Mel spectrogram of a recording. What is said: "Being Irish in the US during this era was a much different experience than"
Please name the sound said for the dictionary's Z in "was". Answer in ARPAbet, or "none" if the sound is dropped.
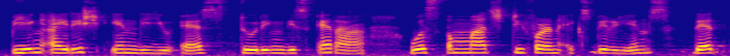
S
